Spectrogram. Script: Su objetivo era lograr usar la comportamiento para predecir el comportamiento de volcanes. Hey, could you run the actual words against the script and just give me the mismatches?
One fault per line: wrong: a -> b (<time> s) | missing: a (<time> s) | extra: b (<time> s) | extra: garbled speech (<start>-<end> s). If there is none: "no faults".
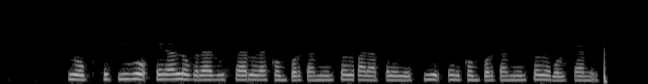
no faults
